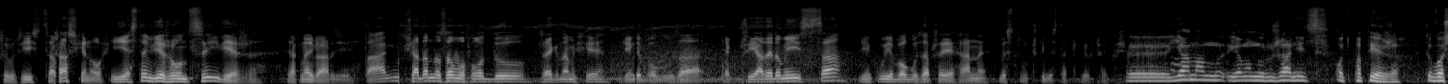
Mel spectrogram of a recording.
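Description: A broken MP3 bit reservoir is the likely cause of two brief glitches, from 0.54 to 0.57 s and from 6.34 to 6.38 s. At each point the sound jumps forward, with a glitch lasting roughly one to two frame lengths, which fits MP3 frames of about 26 ms. A frame after a cut in the stream reached back for borrowed data and decoded bytes belonging to a different frame instead.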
